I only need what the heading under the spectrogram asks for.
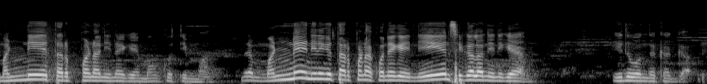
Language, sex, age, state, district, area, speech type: Kannada, male, 30-45, Karnataka, Chikkaballapur, rural, spontaneous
